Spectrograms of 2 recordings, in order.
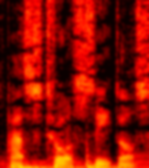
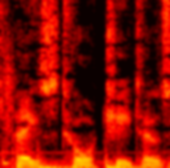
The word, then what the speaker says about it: Pastorcitos: I said the soft C is pronounced like an S. An old lady in the group said it was pronounced like the CH in cheese. I said you're thinking of Italian. In Spanish it's pronounced as an S or in many European Spanish dialects like a TH.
